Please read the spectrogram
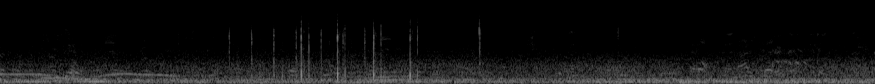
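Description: Outdoor field ambience: faint distant voices of players early on over a steady low rumble, with a few sharp clicks about three to four seconds in.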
